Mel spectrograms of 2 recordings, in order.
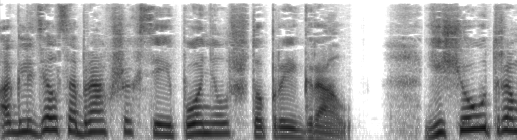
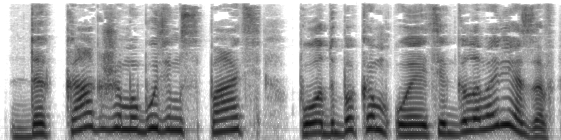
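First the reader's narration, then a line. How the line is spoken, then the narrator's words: Son exclaiming. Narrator (Russian): воскликнул один из сыновей Отто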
